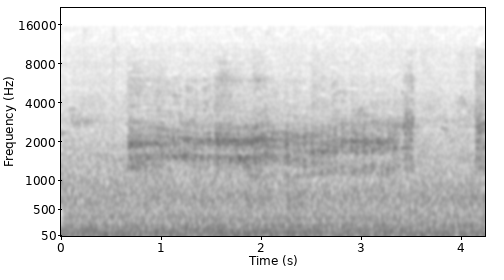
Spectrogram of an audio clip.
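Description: A buzzy electronic sound effect from a costume toy's small speaker, starting a little under a second in and holding steady for nearly three seconds before cutting off.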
